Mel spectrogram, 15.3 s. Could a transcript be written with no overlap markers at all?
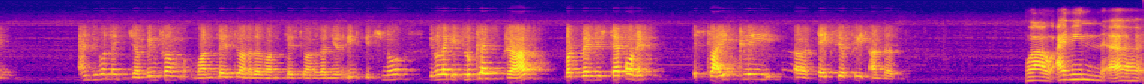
Yes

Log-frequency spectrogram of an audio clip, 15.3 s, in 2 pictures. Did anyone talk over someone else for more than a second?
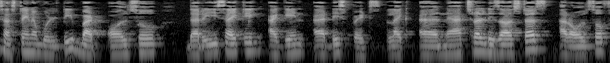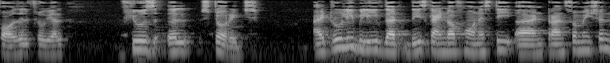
No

